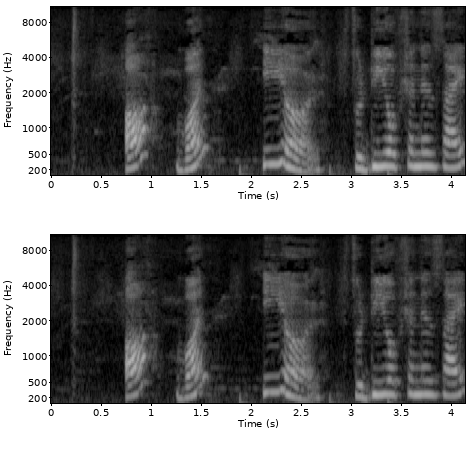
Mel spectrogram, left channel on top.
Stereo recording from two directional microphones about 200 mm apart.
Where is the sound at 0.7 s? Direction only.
15° left (ahead or behind).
